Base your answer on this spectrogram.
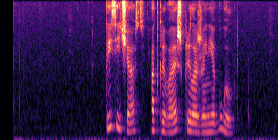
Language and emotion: Russian, neutral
